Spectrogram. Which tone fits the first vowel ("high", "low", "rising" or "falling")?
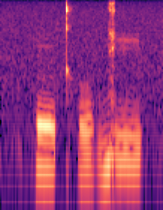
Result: low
